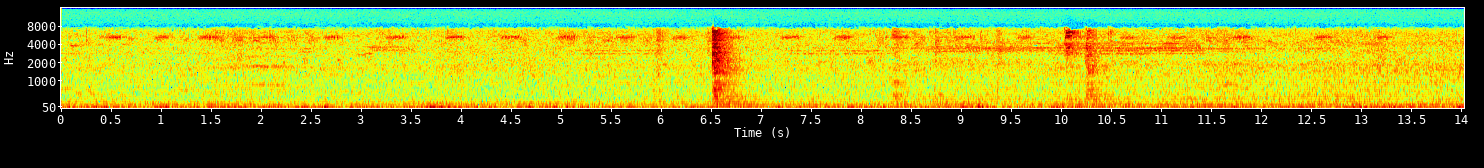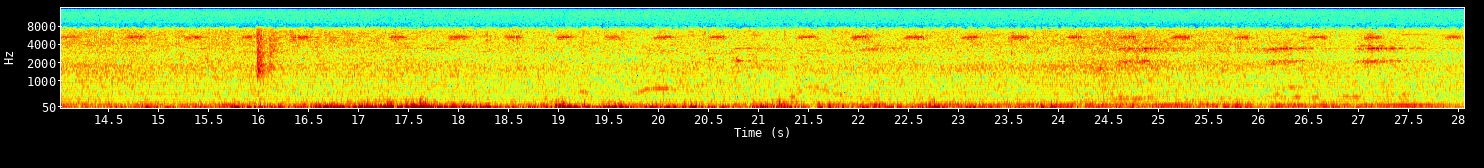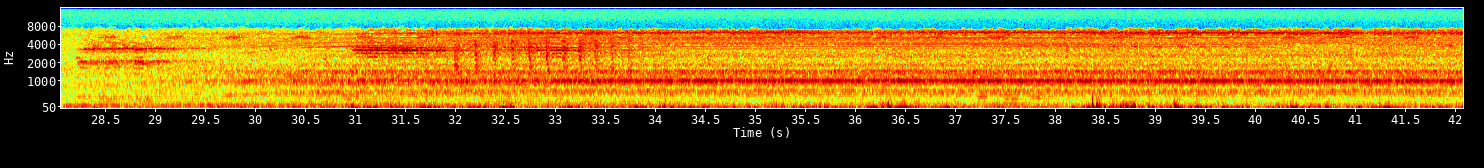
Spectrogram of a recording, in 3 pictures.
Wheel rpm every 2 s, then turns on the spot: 0, 0, 0, 0, 0, 0, 0, 0, 0, 0, 0, 0, 0, 0, 0, 0, 0, 0, 0, 0, 0.
none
